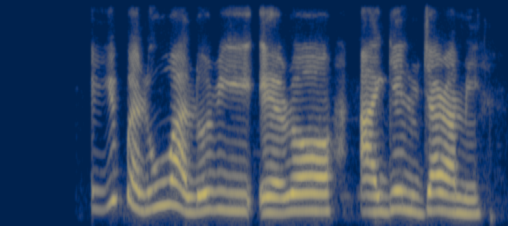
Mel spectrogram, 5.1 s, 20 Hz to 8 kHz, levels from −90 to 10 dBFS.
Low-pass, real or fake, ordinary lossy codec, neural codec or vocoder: 7.2 kHz; real; none; none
